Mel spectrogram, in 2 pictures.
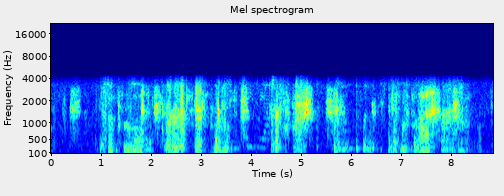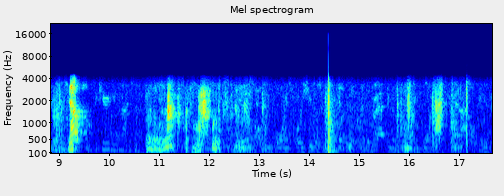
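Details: Gracen, a 7-week-old puppy, biting and playing with Aspen, a husky: bursts of rough growls and whines come in clusters with pauses, while people talk throughout and one sharp click sounds near the end.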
